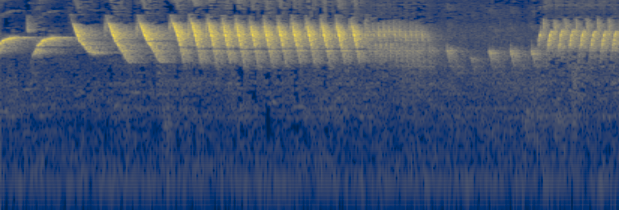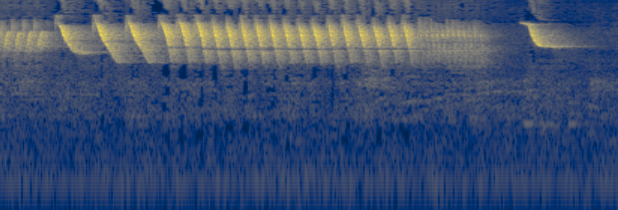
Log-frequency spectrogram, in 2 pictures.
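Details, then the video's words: Local brown canary giving a long rolling song, with loud fast trills of repeated high notes about four per second in two long bouts separated by a short pause, ending with a brief whistle. "SUARA BURUNG KENARI NGEROL PANJANG!"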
